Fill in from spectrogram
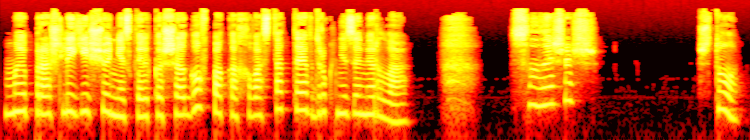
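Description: High-voiced woman narrating an audiobook. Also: steady tone, normal speed, hardly any pauses. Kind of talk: first-person audiobook narration.

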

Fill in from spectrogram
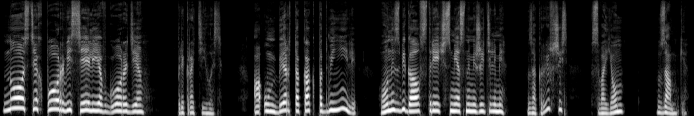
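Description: A teasing father raccoon from a storybook, voiced by a woman, lowering his voice to spin a mysterious tale. He speaks slowly and knowingly. The sound is dry and close. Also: animated, warm tone, no room sound.

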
